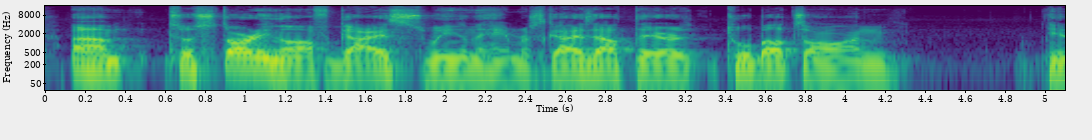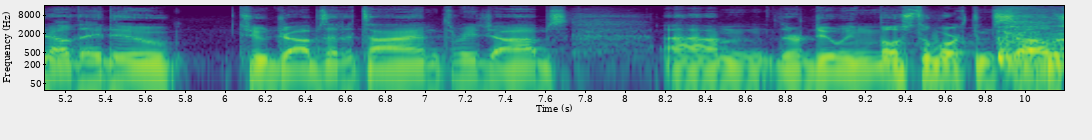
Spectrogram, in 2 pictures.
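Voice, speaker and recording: A man talks at a moderate pace in a plain, everyday voice, fairly low in pitch with ordinary pitch variation. The recording is very clean, the background silent. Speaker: business coach and podcast co-host. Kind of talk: podcast discussion.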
